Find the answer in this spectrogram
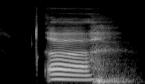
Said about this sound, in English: Again, I'm yawning, but it's 11:40.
